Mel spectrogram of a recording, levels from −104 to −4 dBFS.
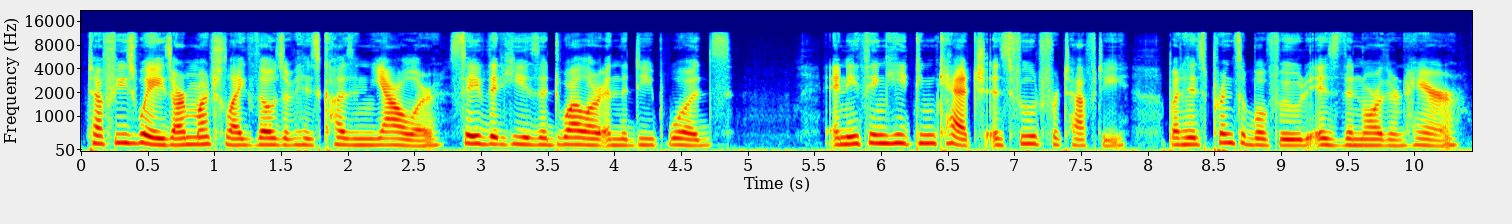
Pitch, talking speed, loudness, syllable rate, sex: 190 Hz, 205 wpm, -18 LUFS, 5.1 syllables/s, female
